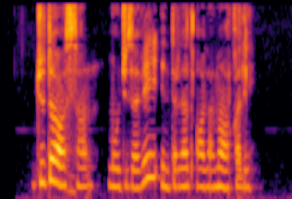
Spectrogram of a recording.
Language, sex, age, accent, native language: Uzbek, female, 25-34, Qashqadaryo, Uzbek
